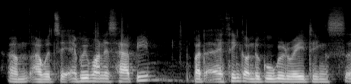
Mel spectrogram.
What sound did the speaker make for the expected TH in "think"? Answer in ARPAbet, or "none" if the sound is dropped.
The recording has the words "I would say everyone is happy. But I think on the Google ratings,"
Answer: TH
